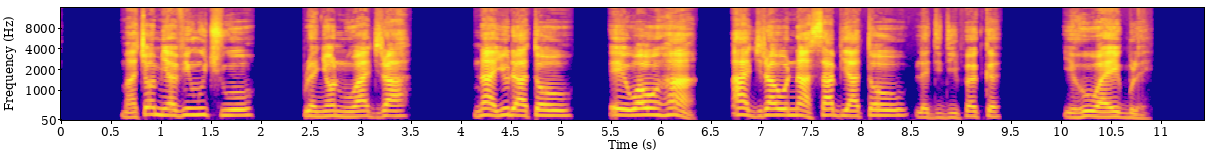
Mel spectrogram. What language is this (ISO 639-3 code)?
ewe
